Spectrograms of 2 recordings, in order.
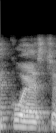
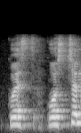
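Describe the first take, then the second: First: क्वेश्चन with a clear kw, "ko-eschan"; correct pronunciation. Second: क्वेश्चन without the w, "keschan" or "koschan"; common mispronunciation. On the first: Shown as a demonstration. Teacher correcting Indian speakers, क्वेश्चन with kw sound. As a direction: say क्वेश्चन opening on a rounded "kwe". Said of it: "यहाँ पे बोलना है". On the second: Retold or imitated. Teacher quoting Indian speakers' mistake, क्वेश्चन without w. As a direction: say क्वेश्चन with a bare k, no w glide. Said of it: "बोलते हैं जो कि गलत है".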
